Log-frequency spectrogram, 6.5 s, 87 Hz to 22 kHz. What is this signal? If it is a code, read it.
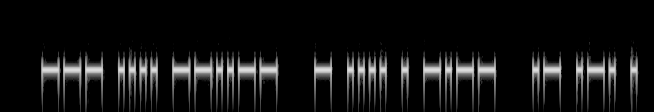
Morse code, heard as a keyed tone, about 22 wpm, 700 Hz. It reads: OH, THEY ARE
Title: Sentences from Top 1000 Words - Review Part 4 - 22wpm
